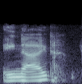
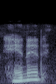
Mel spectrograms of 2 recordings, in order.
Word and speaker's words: Aeneid: It's called the Aeneid, A-E-N-E-I-D, Aeneid, Aeneid. – Enid. – And it tells a story about a Trojan Aeneas. And it says a quote from the Aeneid says, Adventus fortuna juvat, which again also means fortune favors the bold.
